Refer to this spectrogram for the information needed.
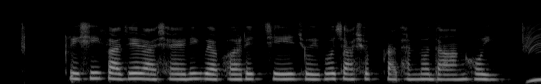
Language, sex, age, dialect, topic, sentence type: Bengali, female, 18-24, Rajbangshi, agriculture, statement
